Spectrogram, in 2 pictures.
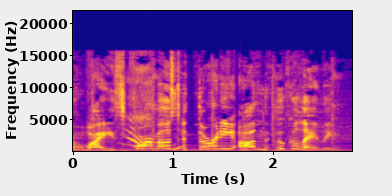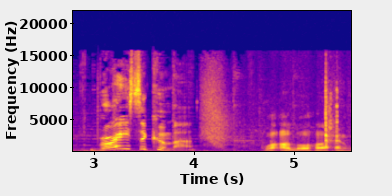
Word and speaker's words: ukulele: The Hawaiian style ukulele, the jumping flea, is pronounced in Hawaii as ukulele, as opposed to the more popular form ukulele.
